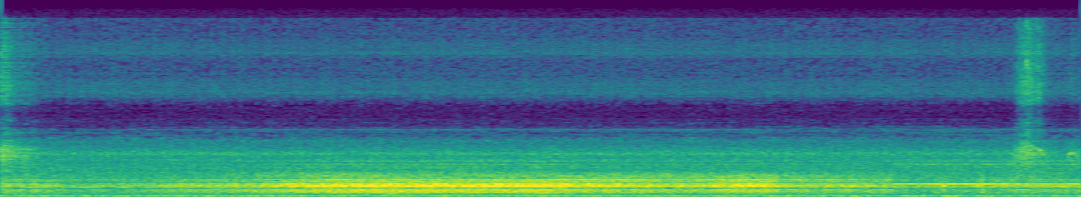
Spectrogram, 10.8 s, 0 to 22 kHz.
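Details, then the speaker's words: Yaesu FT-901DM transceiver with a CB mic, receiver about five off frequency: after keying up on the repeater only a steady rushing hiss comes back, no answering chime or tone; the repeater isn't being reached, cause unknown (owner suspects relays). "I don't hear it coming back to [Music] me so if I was getting into the repeater it will come back with a chime you know a tone but"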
